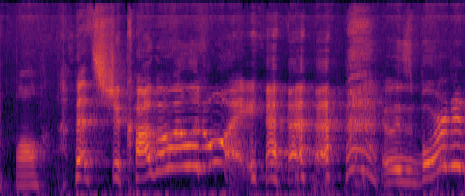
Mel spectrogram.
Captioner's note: laughter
